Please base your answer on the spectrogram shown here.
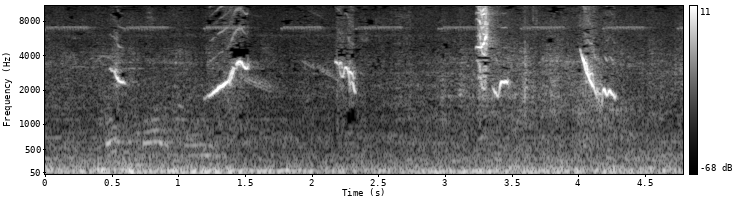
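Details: Red-cowled cardinal calling to provoke a male: a handful of sharp, clear chirps sliding down and up, spaced irregularly about a second apart, over a soft low background hum.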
